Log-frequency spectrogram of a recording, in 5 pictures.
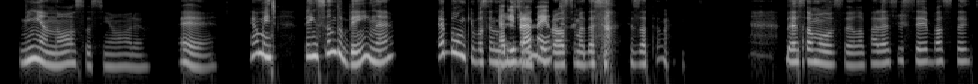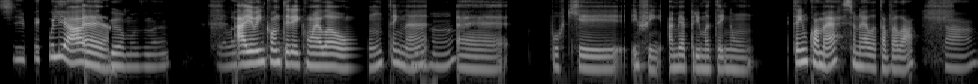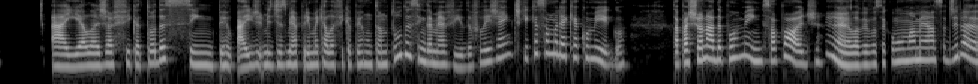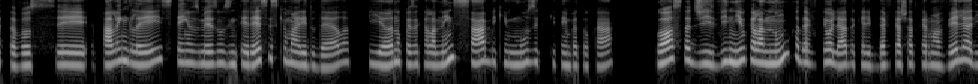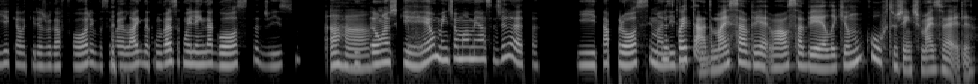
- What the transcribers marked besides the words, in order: other background noise; chuckle; laughing while speaking: "exatamente"; tapping; chuckle
- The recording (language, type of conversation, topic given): Portuguese, advice, Como posso manter uma amizade durante grandes mudanças na vida?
